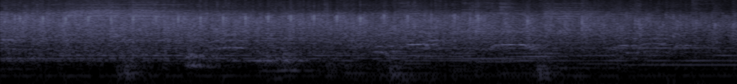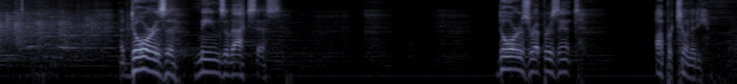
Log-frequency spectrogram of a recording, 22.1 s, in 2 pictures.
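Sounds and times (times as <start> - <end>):
audience clapping hands: 0.0 - 13.7
speech: 12.9 - 15.3, 18.6 - 19.9, 20.9 - 21.8.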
